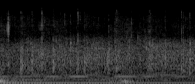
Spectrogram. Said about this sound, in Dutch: Laten we een hartelijk applaus geven.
